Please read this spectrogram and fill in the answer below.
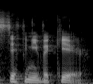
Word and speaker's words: Stephanie Vaquer: It's Stephanie Vaquer.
